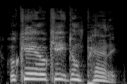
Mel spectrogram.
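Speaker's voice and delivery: high, flustered reassurance; trying to stay calm but panicking; husband fluttering with nerves; panicky. A narrator's reading. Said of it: "said panically".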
